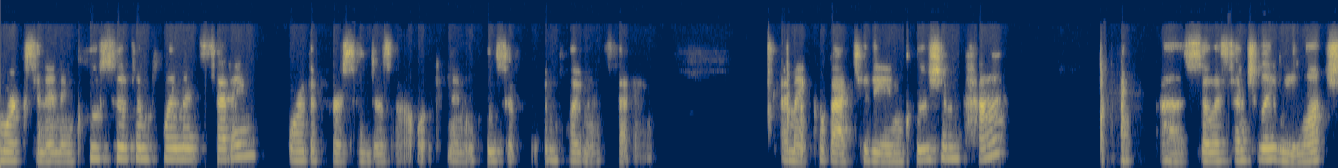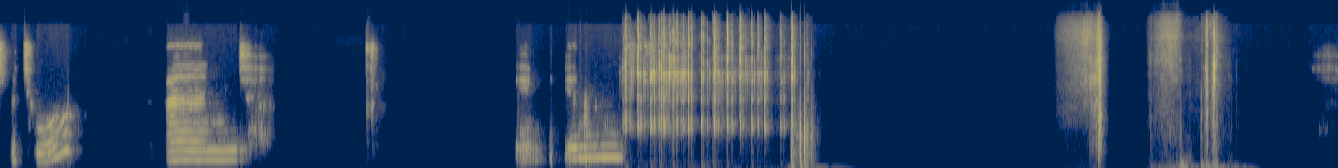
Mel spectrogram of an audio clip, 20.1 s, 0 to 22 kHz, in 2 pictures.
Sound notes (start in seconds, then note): 14.7 die rattling; 15.8 die clatters; 18.6 cards shuffling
